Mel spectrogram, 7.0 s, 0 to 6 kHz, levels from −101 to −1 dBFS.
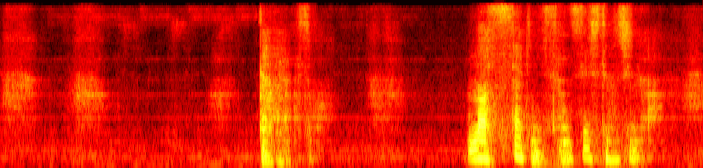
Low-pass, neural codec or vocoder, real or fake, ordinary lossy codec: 5.4 kHz; codec, 24 kHz, 1 kbps, SNAC; fake; AAC, 24 kbps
